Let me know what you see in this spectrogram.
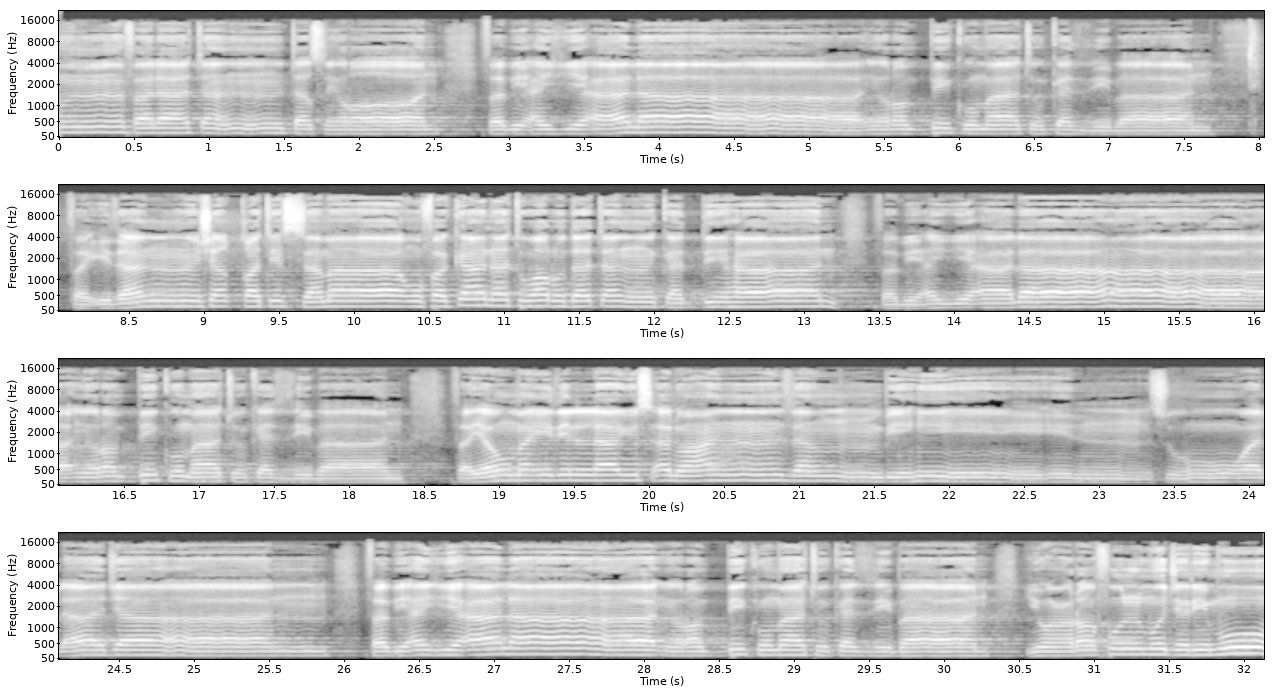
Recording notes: at the Houghton Masjid (West Street)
